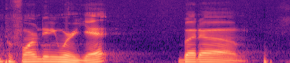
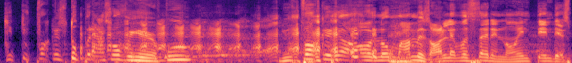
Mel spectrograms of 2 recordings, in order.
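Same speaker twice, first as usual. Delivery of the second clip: higher laughing mock scold in Spanglish; Theo scolding; 5 semitones higher than usual. Nephew Theo telling him to shut up, laughing scold. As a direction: chew him out while cracking up. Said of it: "I fuck with him like".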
